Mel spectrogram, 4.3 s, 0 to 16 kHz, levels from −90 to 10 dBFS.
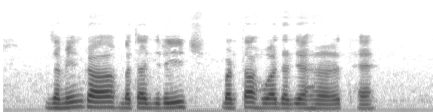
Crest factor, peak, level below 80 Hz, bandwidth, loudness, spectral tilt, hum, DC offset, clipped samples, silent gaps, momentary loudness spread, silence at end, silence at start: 16 dB; -8 dBFS; -56 dBFS; 5 kHz; -23 LUFS; -10 dB/octave; 50 Hz at -50 dBFS; under 0.1%; under 0.1%; none; 12 LU; 0.6 s; 0.45 s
